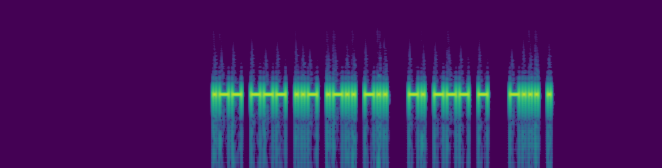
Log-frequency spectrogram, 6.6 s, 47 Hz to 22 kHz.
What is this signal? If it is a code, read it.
Morse code, heard as a keyed tone, about 38 wpm, 700 Hz. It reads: WOULD NOT BE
